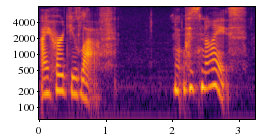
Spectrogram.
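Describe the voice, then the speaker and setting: A woman playing an anxious, weary suburban mother in a naturalistic audio drama, talking in a conversational, often hushed way with an exasperated edge. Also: mid-range voice, slow pace, husky. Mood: awkward, gentle.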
